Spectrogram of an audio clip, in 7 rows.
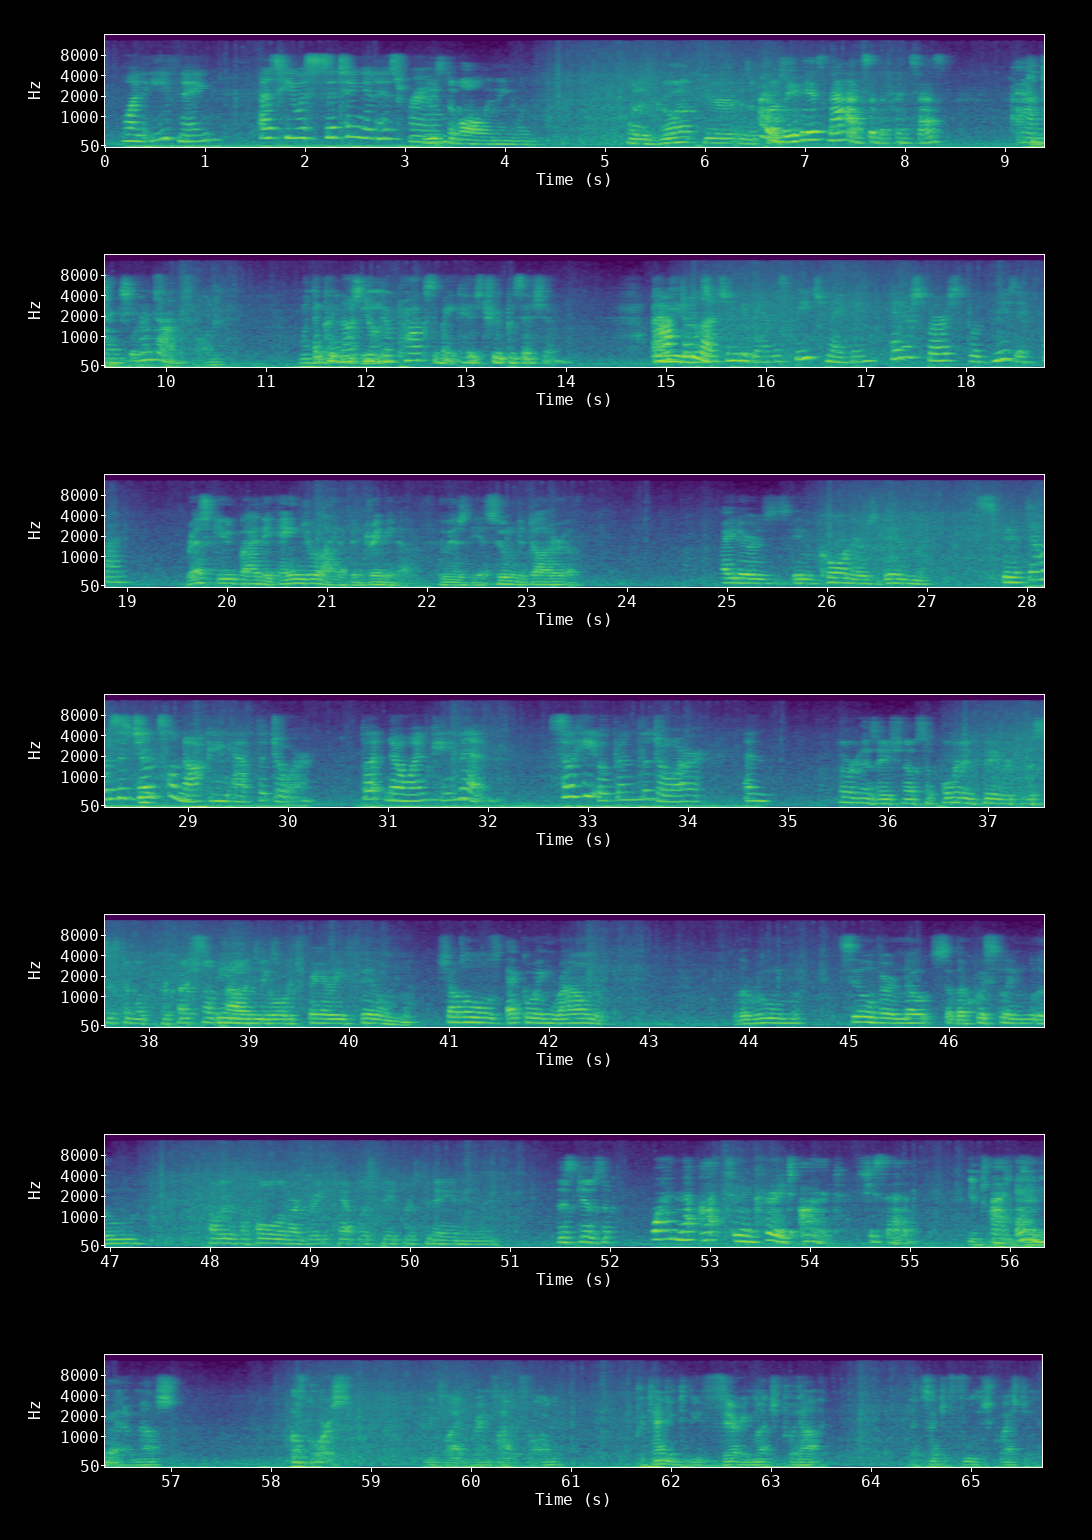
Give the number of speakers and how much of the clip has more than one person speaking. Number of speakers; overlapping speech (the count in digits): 8, about 9%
